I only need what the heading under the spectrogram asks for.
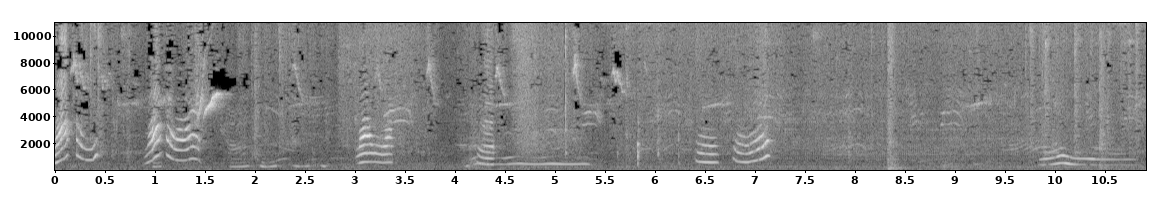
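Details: Pet ringneck green parrot talking while playing on a mobile phone: a series of high, strongly harmonic mimicked word-like phrases, rising and falling, some drawn out, separated by short pauses over faint background hiss.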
